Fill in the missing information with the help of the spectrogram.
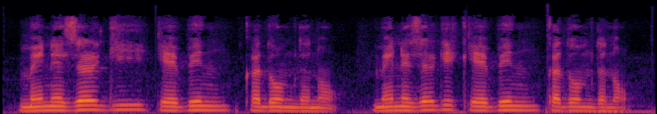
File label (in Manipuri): "Managergi cabin kadomdano?", Manipuri; Where is the manager’s cabin?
